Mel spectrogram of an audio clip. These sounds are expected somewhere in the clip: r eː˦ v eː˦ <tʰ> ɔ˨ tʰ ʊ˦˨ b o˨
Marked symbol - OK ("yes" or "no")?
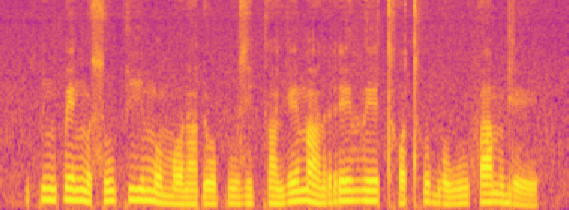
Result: yes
